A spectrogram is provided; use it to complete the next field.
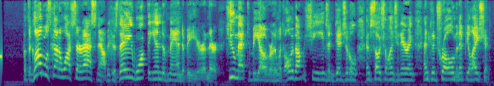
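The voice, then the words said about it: Imitates another person's voice. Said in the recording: “Was that any good? I'm not very good with my Alex Jones impersonation.”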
